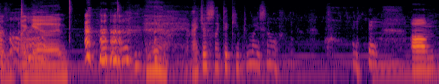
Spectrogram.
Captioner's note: sighs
